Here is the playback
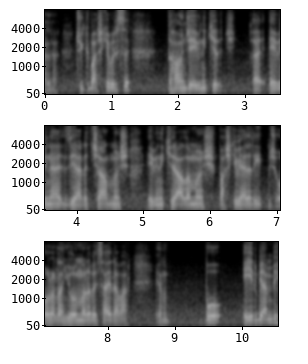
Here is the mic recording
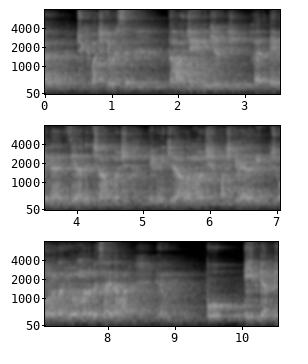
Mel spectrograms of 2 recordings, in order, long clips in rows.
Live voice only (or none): none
